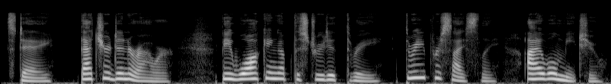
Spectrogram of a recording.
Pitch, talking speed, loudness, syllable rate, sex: 205 Hz, 175 wpm, -18 LUFS, 4.7 syllables/s, female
